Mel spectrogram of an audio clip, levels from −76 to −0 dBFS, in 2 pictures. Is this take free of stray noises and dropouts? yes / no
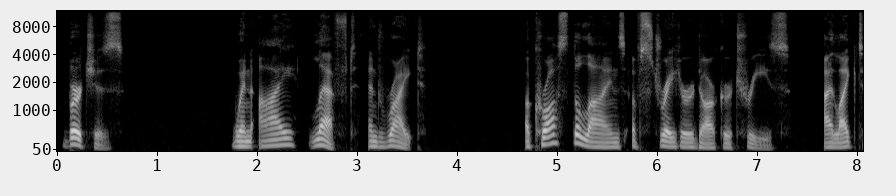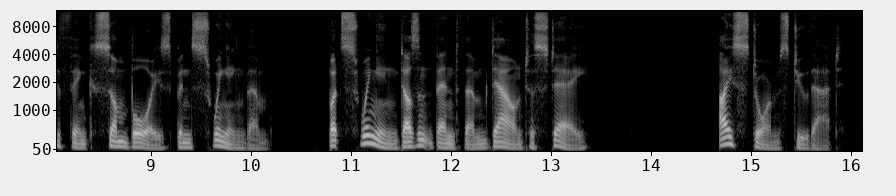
yes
